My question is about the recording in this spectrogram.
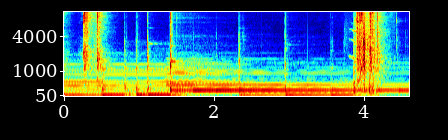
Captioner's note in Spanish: Sonido al abrir la puerta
